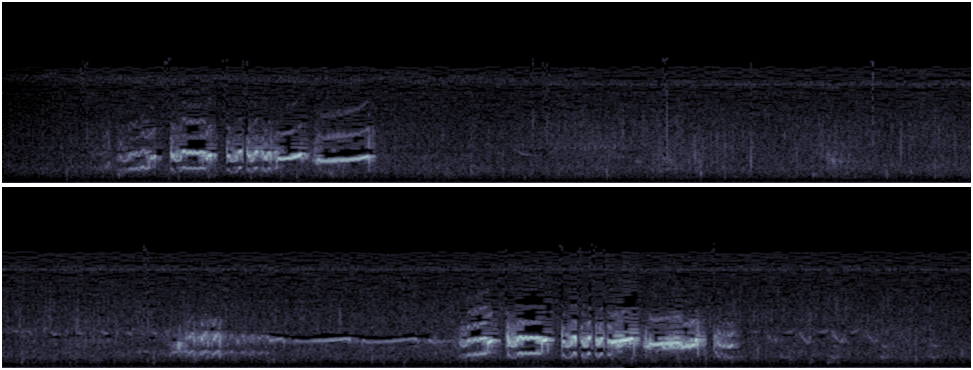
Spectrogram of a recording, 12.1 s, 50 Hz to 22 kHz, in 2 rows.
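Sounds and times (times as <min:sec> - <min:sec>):
least sandpiper rapid high trilled calls: 0:00.6 - 0:02.4, 0:06.9 - 0:12.0.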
